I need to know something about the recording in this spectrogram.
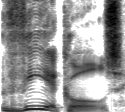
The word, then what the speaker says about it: vehicles: about cars today, or vehicles. Esa siempre es difícil a la hora de pronunciar. Vehicles. Yeah, la H es muda.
